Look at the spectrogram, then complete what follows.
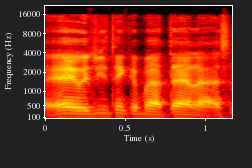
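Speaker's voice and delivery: fast, rapid-fire, rattled-off casual delivery. Imitating someone asking a question quickly: imitating someone speaking fast. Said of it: "someone asks you something really fast".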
